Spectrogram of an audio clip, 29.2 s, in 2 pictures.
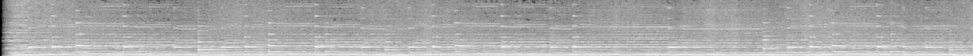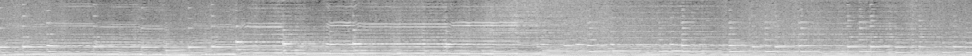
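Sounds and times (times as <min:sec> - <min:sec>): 
magical tune: 0:00.0 - 0:29.1.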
